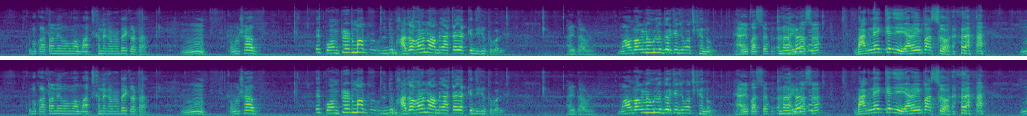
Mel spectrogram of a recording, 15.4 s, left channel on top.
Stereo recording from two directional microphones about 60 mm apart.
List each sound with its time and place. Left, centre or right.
0.4 s speech: right
2.7 s speech: centre
3.4 s speech: centre
8.5 s a woman's voice: centre
9.3 s speech: centre
11.9 s a woman's voice: centre
14.3 s speech: centre
14.5 s a woman's voice: centre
